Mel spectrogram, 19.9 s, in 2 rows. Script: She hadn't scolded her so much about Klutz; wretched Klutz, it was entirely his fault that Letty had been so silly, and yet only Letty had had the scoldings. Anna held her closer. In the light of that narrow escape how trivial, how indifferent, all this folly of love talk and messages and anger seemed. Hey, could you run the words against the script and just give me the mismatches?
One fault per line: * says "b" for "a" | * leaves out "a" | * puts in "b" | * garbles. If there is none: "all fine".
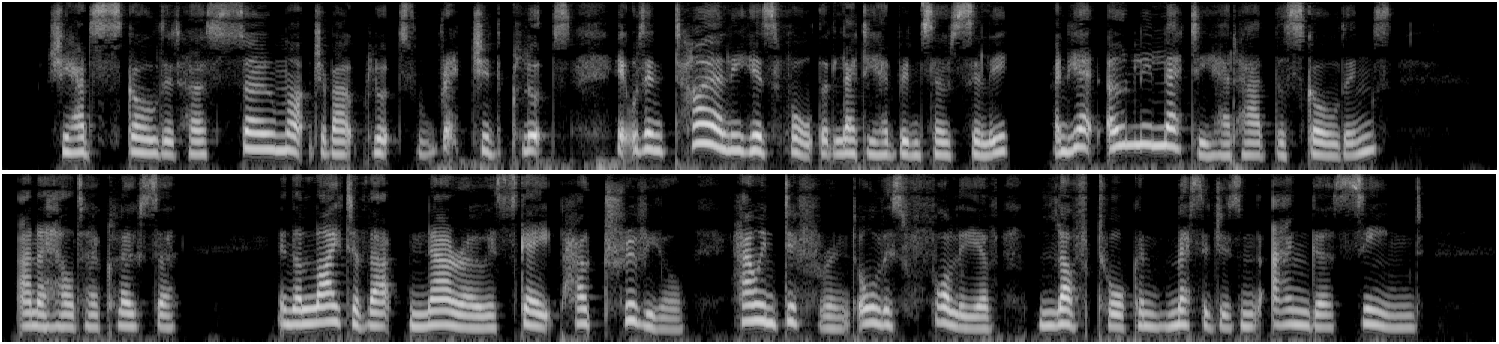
* says "had" for "hadn't"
